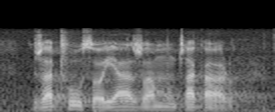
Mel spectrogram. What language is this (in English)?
Venda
